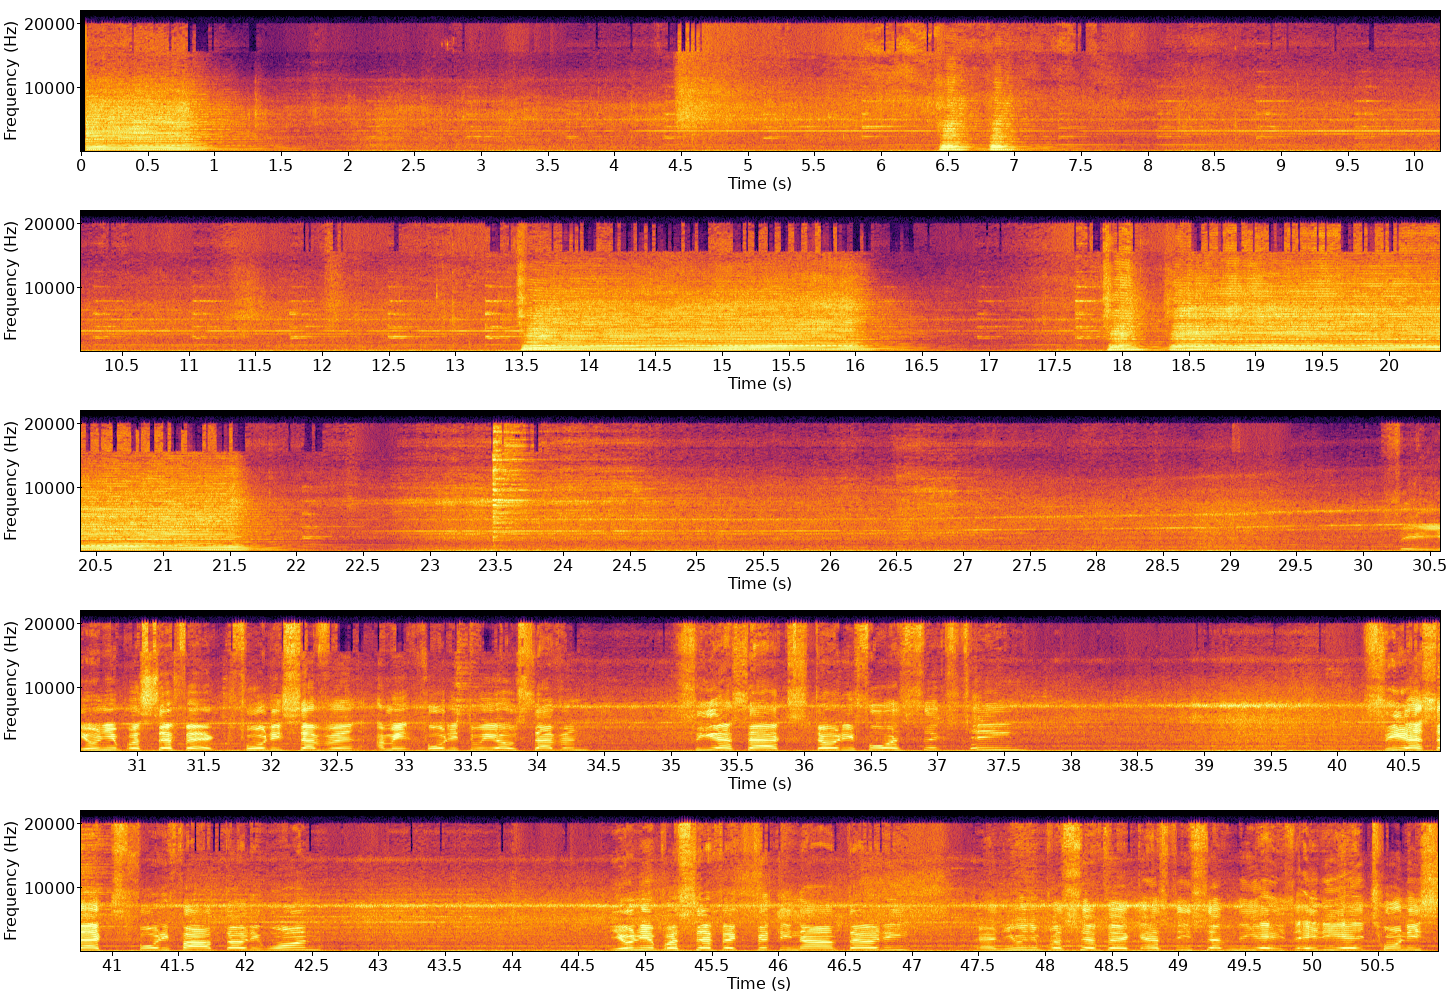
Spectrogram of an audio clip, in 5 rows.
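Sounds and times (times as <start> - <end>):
locomotive air horn blasts: 0.0 - 1.8, 6.4 - 7.5, 13.0 - 16.7, 17.9 - 22.2
freight train rumbling past: 0.0 - 50.9.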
